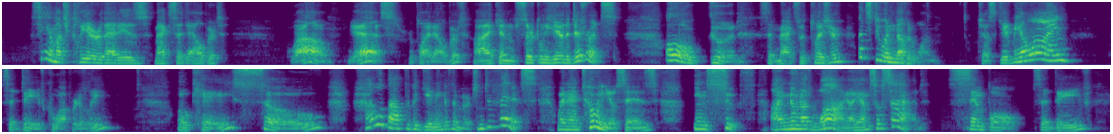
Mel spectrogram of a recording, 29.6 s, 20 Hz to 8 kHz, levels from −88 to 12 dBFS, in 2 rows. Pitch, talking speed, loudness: 175 Hz, 130 wpm, -16 LUFS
